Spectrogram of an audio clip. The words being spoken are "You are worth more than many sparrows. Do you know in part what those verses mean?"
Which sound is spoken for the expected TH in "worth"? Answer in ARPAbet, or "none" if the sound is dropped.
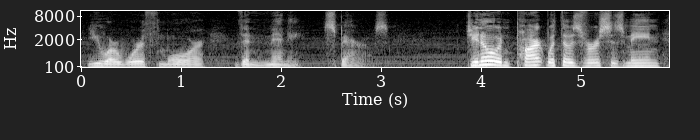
TH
